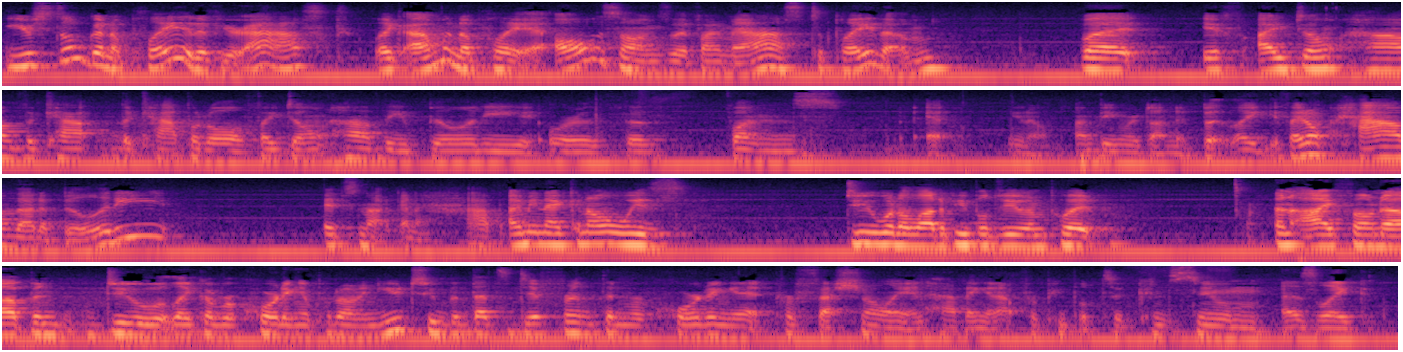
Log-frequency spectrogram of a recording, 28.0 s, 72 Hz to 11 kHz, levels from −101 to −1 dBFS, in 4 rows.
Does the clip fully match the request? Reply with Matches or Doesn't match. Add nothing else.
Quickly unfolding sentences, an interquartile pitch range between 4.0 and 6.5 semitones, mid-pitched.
Matches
